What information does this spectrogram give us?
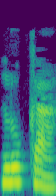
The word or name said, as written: luka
